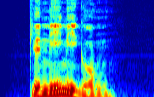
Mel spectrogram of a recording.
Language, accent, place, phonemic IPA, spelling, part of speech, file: German, Germany, Berlin, /ɡəˈneːmiɡʊŋ/, Genehmigung, noun, De-Genehmigung.ogg
- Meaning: permit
